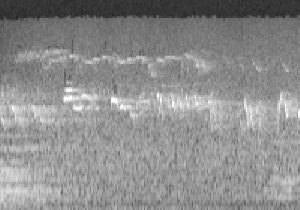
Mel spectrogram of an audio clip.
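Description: Small songbirds chirping, a quick run of short high calls repeating, faint against the open air. Soft music fades back in near the end.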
